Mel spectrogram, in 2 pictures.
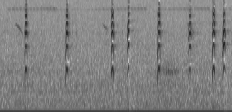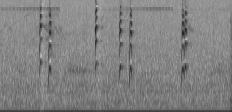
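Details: A Spur-winged lapwing (Spur-winged Plover) at the Evros Delta, Greece, gives sharp, metallic ticking notes at irregular intervals, sometimes in quick pairs, over a steady background hiss.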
